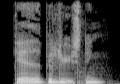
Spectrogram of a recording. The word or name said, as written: gadebelysning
